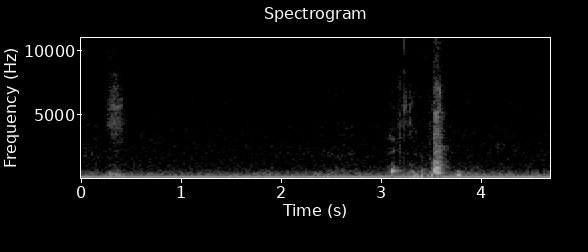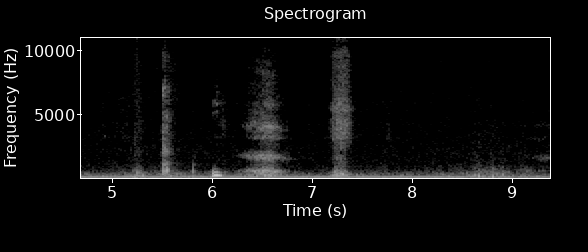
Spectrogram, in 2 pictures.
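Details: Stifled allergy sneezing from a woman at night: several short, muffled, nearly voiceless held-back sneezes over a steady low hum.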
